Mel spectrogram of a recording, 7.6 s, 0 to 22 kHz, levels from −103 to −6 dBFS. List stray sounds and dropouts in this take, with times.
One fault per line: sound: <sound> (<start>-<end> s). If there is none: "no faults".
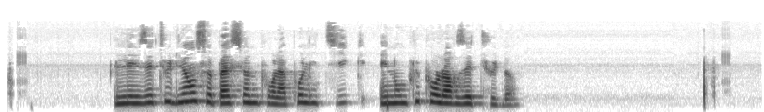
no faults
